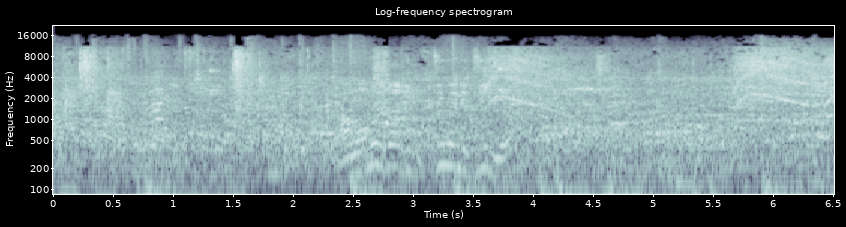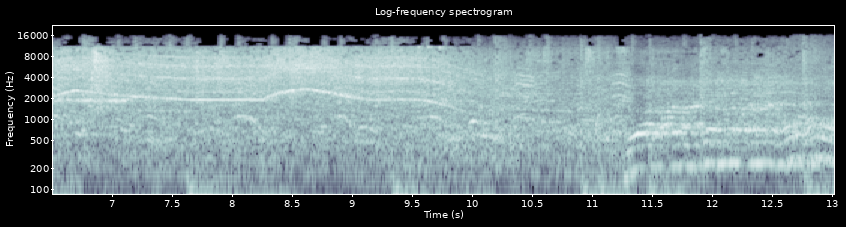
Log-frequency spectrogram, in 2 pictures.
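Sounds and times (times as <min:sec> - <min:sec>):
spectators cheering: 0:05.6 - 0:13.0.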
